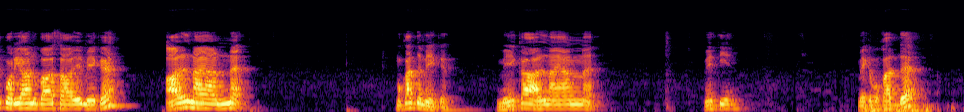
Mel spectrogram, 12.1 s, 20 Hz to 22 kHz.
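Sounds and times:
man talking: 0.0 - 3.2, 4.9 - 7.6, 8.8 - 9.4, 10.8 - 11.7.

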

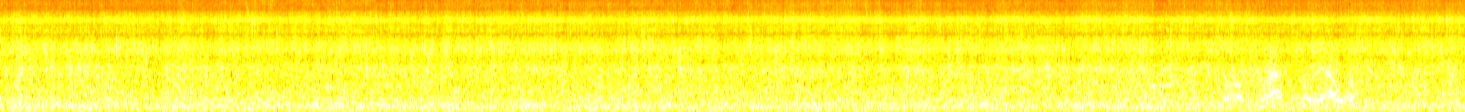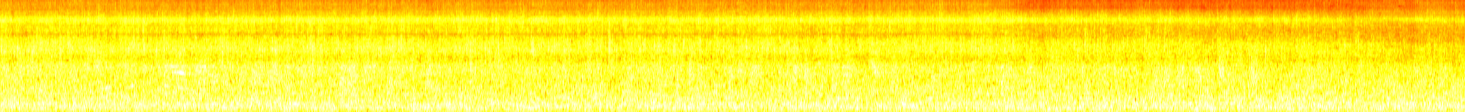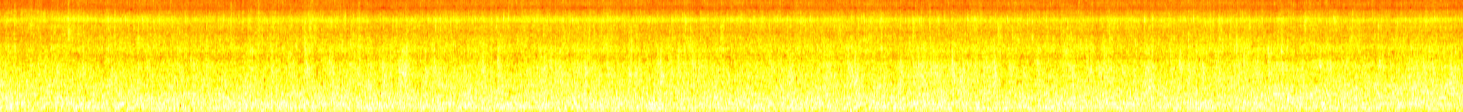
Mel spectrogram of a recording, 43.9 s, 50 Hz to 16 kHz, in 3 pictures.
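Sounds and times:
heavy rain on street and awning: 0.0 - 43.9
water pouring off awning: 0.0 - 43.9.

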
